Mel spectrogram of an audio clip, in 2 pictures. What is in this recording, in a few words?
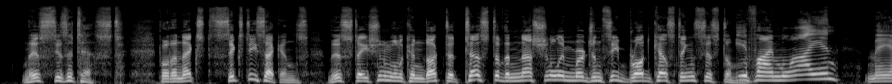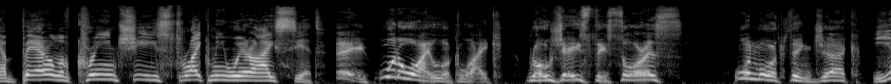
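character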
